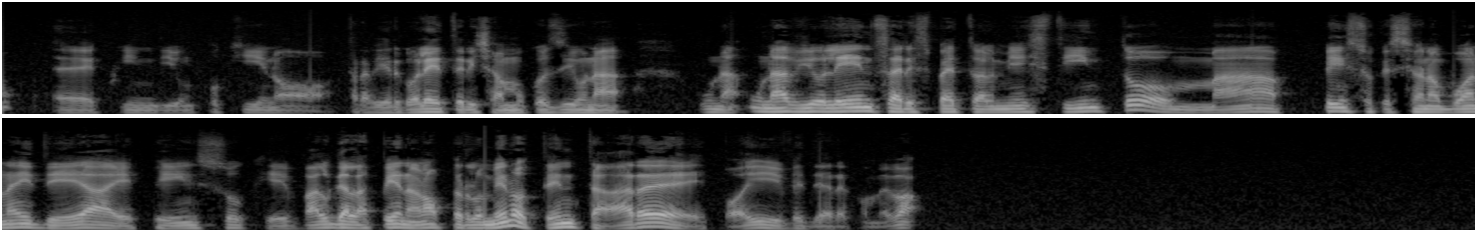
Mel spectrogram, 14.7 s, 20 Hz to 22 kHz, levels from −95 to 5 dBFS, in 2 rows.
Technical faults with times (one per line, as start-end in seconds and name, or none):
1.54 dropped samples
3.64 dropped samples
6.25 dropped samples
7.25 dropped samples
9.77 dropped samples
11.45 dropped samples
